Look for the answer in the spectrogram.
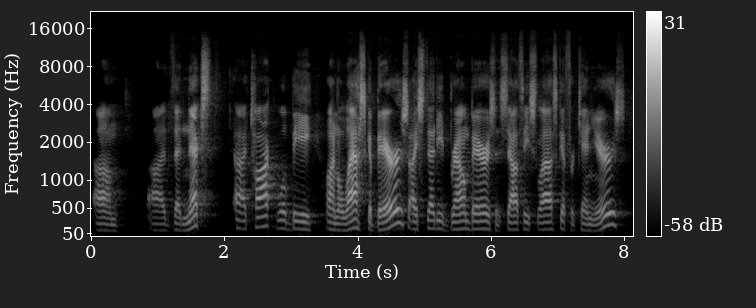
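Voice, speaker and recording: An older man from Washington State giving a relaxed, rambling slide lecture to a class, with many fillers. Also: mid-range voice, a little slow. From Washington State, USA.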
